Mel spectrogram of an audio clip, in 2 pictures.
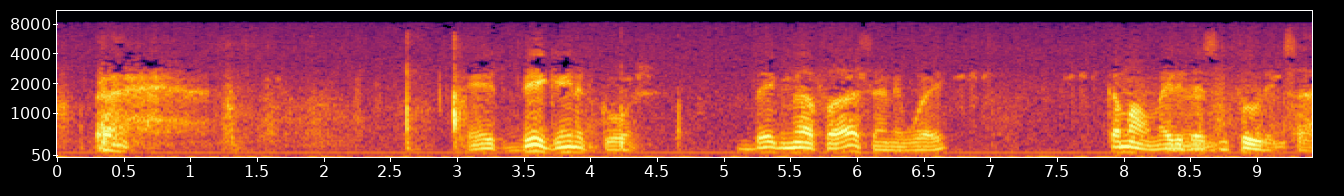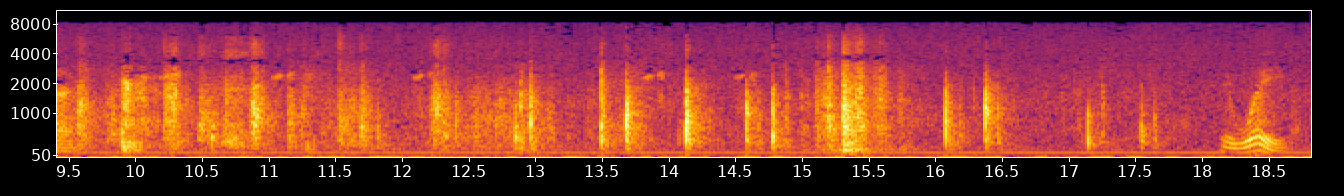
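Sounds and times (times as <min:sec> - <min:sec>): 
speech: 0:00.4 - 0:00.7, 0:03.1 - 0:04.5, 0:05.1 - 0:06.8, 0:07.9 - 0:09.8
horse hooves knocking on wood in a barn: 0:09.5 - 0:17.8.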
